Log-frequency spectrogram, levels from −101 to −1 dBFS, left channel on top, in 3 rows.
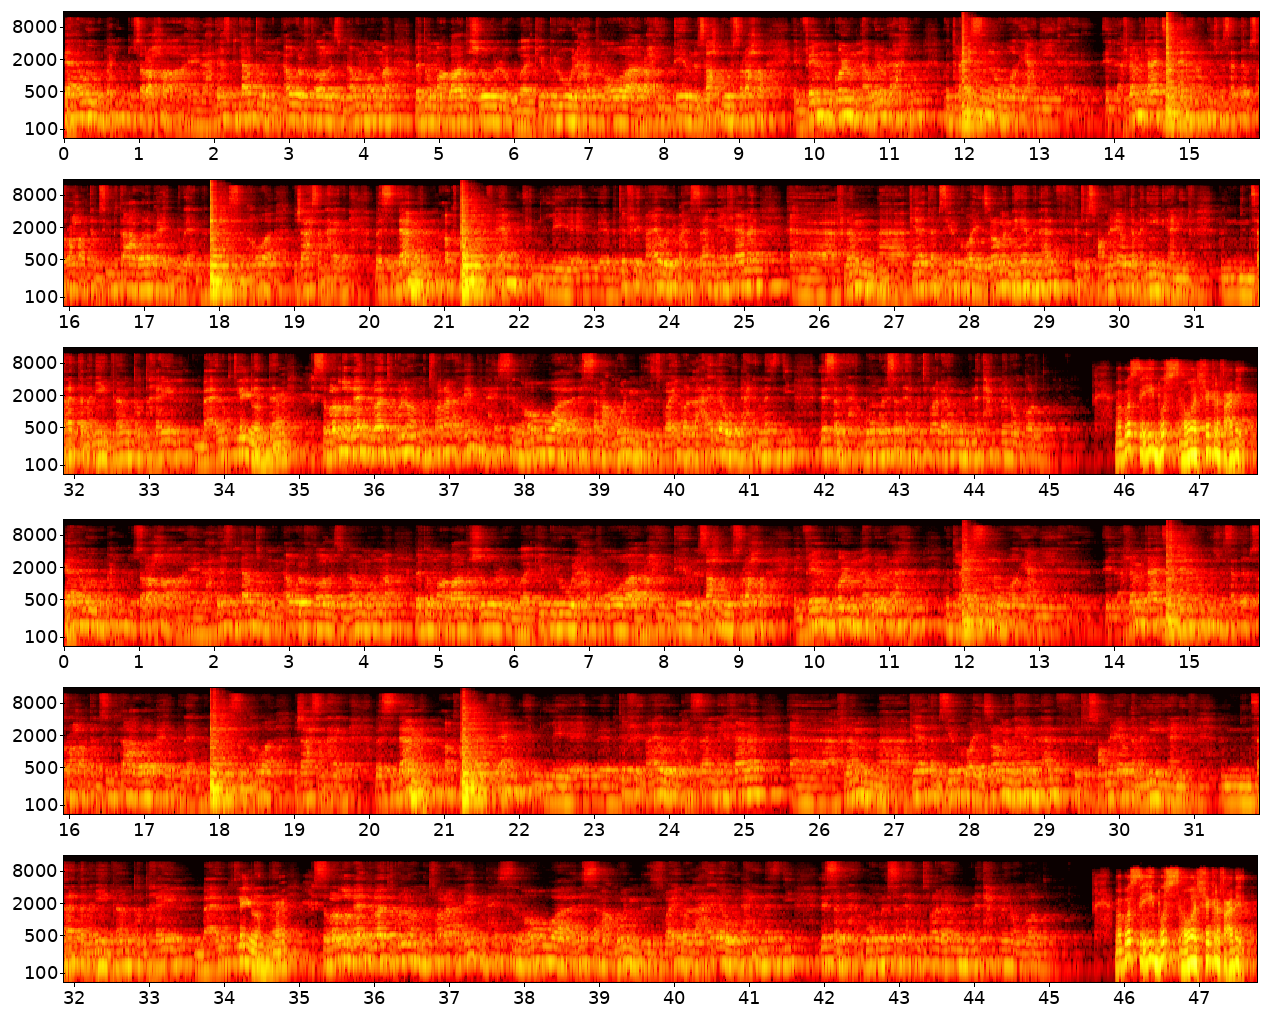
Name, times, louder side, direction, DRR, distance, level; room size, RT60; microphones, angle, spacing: voice 1, 0.0-44.9, left 1 dB, 35° left, 3.3 m, -39 dB
sound 1, 12.0-12.7 14.7-15.4 17.9-18.8 21.2-21.6, left 2 dB, 50° left, 2.2 m, -33 dB
voice 2, 34.2-34.9 45.6-47.6, right 2 dB, 20° right, 0.8 m, -30 dB
29.0 x 9.8 x 9.3 m
head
